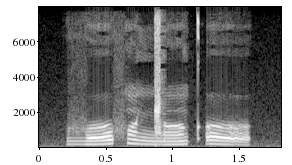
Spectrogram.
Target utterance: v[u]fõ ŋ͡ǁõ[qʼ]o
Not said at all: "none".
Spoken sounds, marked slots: o, kʼ

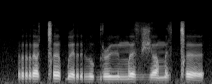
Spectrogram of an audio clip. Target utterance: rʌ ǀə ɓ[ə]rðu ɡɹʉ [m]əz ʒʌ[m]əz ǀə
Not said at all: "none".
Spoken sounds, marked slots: ə, m, m

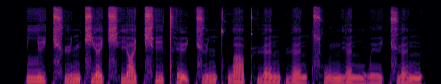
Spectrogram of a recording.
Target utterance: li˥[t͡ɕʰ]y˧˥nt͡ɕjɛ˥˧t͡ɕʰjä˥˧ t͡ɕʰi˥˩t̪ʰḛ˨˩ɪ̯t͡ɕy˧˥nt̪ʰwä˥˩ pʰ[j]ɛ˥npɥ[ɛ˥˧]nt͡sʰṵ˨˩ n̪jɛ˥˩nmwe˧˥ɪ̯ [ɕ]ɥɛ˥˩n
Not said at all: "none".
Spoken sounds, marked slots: t͡ɕʰ, ɥ, ɛ˧˥, t͡ɕ

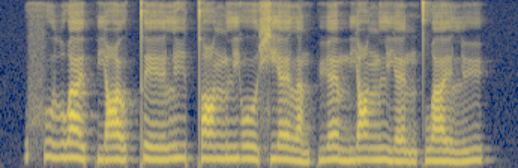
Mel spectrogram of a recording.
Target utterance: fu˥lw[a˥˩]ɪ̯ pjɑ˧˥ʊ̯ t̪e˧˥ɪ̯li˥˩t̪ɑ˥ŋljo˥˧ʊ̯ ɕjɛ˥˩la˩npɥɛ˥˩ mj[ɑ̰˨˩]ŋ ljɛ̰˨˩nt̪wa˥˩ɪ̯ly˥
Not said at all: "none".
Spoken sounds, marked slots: a˥˩, ɑ˥

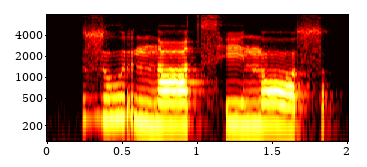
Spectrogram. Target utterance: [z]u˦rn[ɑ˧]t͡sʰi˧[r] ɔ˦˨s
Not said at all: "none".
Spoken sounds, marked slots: z, ɑ˧, n

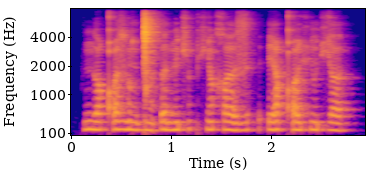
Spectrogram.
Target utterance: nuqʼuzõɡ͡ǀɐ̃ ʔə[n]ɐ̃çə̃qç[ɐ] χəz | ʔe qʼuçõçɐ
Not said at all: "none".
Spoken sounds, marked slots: n, ɐ̃

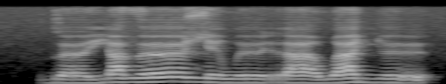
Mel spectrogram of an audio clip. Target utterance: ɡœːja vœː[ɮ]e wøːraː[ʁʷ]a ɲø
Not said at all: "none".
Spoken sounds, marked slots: ɮ, w

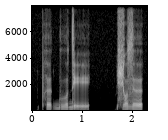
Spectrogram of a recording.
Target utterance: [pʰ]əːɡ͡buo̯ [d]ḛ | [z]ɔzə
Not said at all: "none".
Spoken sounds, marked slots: pʰ, d, ɕ

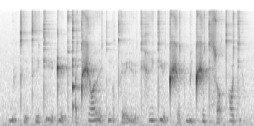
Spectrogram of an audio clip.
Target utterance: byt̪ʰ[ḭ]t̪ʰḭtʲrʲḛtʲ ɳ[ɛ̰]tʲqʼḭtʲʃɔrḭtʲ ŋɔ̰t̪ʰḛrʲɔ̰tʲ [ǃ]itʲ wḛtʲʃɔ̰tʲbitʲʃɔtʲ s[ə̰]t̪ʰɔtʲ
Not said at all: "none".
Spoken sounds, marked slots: ḭ, ḛ, x, ɔ̰

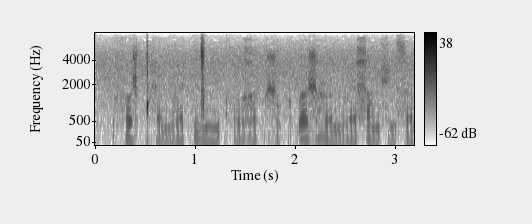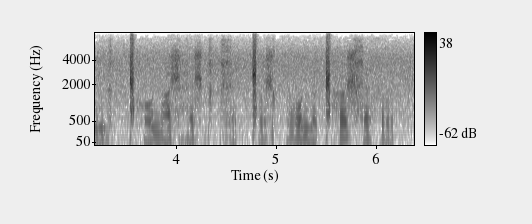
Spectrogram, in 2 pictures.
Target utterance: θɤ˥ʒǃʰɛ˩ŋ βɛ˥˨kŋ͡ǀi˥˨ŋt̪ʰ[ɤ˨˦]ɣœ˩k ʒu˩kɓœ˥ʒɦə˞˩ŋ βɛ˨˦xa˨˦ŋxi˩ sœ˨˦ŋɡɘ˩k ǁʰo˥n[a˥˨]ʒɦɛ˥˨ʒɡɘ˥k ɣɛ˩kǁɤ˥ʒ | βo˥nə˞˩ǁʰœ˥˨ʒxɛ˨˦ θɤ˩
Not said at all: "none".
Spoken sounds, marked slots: ɤ˨˦, a˥˨

